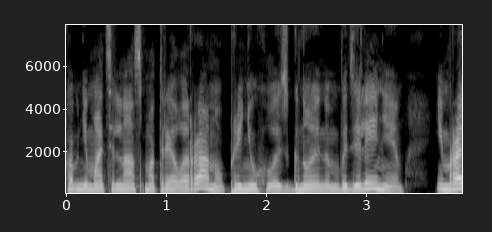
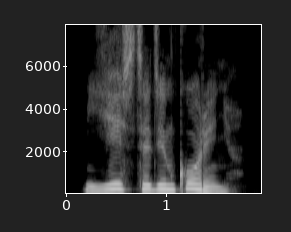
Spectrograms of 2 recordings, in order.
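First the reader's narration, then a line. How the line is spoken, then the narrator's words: Slow speech. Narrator (Russian): медленно произнесла Горха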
